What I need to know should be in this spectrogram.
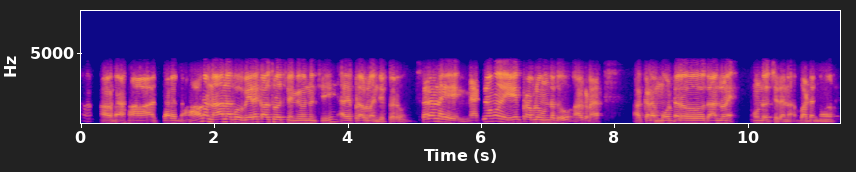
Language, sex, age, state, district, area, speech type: Telugu, male, 18-30, Telangana, Medak, rural, conversation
